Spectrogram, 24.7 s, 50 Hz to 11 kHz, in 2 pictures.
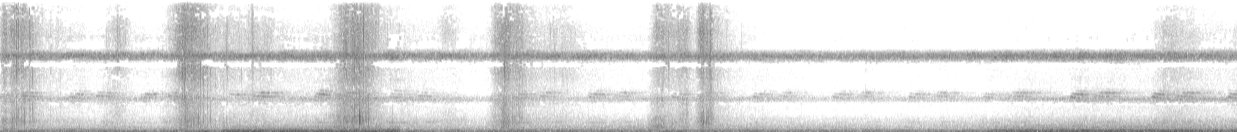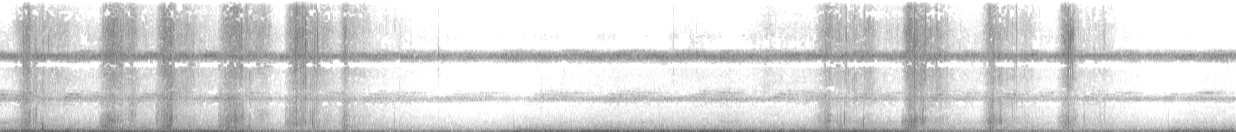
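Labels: Footsteps on grass. 0:00.0 - 0:07.5
Night insects sound repeatedly in the distance. 0:00.0 - 0:24.7
Footsteps on grass. 0:12.6 - 0:16.7
Footsteps walking on grass. 0:20.2 - 0:23.8

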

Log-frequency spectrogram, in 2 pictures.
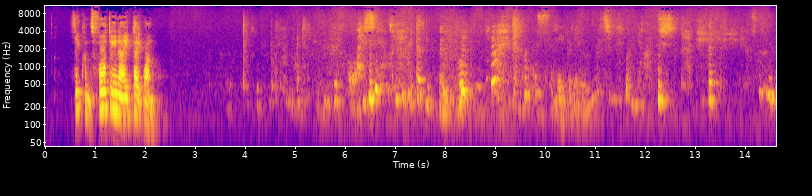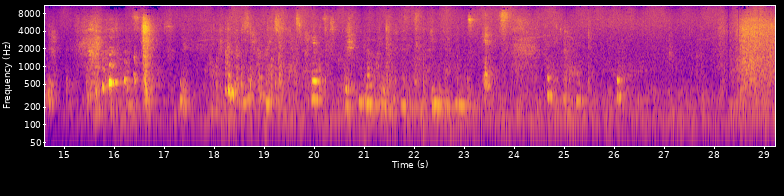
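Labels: An announcer is speaking. 0:00.3 - 0:02.5
A small group whispers and giggles. 0:05.5 - 0:29.2
Static noise. 0:28.4 - 0:29.2

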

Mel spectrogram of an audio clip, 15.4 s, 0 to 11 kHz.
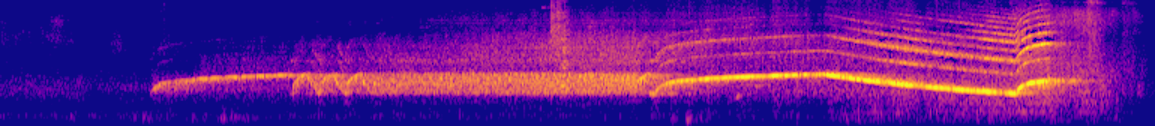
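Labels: A high-pitched siren wails and gradually increases in volume. 0:02.0 - 0:15.4

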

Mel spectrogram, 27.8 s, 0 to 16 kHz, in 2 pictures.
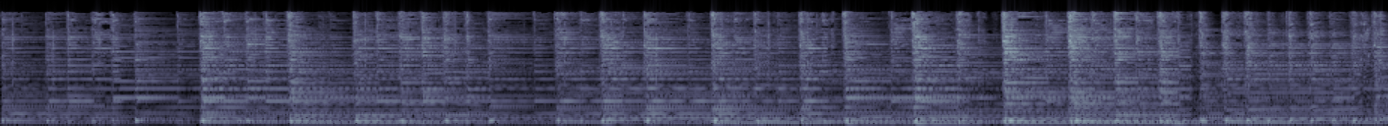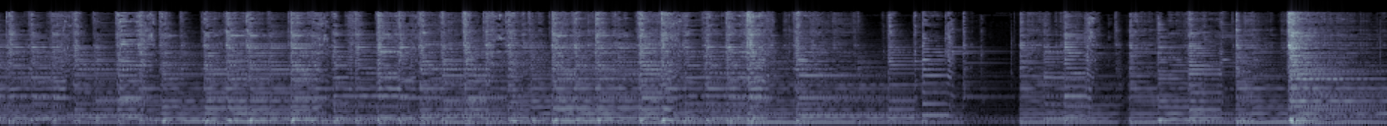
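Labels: A guitar plays melodically. 0:00.0 - 0:27.8

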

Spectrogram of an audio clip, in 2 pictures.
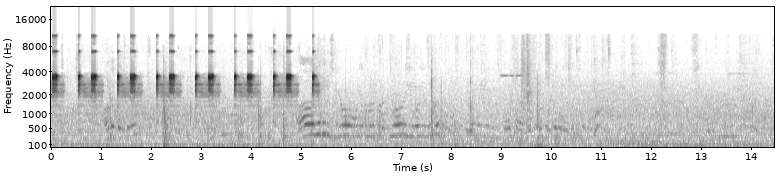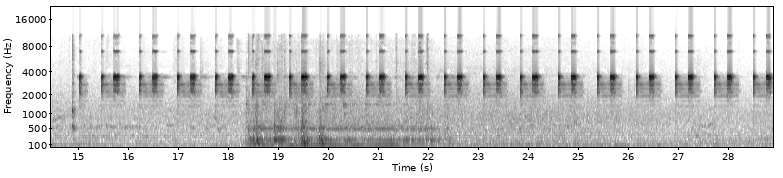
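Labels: An electronic beep or chirp sounds regularly in a 3/4 time signature. 0:00.0 - 0:05.5
An electronic beep or chirp sounds regularly in a 3/4 time signature. 0:14.9 - 0:28.9

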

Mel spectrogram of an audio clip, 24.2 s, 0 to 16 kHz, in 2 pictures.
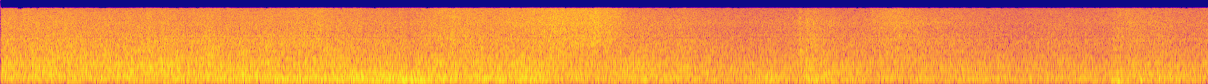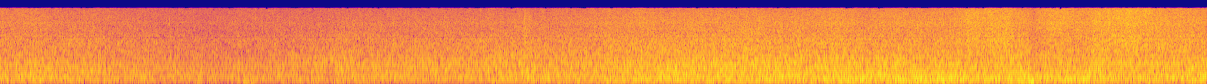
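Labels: Waves crash repeatedly at varying volumes. 0:00.0 - 0:24.2

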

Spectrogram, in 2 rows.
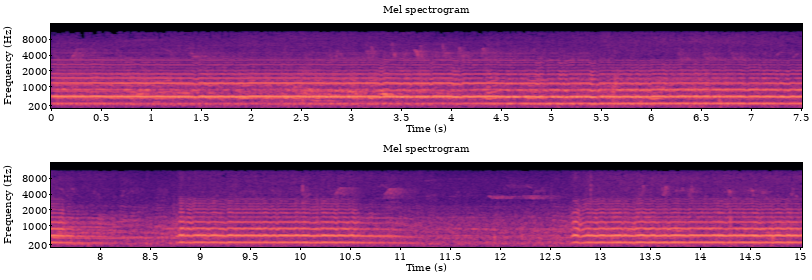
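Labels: Bees are buzzing. 0:00.0 - 0:07.8
Bees are buzzing. 0:08.7 - 0:10.9
Bees are buzzing. 0:12.6 - 0:15.0

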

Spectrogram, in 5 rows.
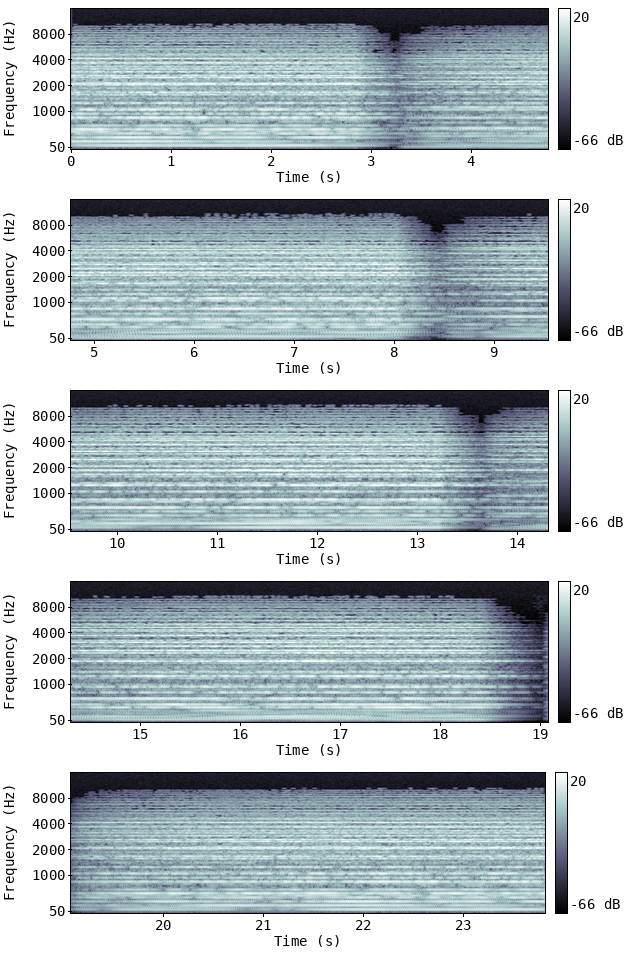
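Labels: A solo violin plays a slow, dramatic melody with a sad and tense cinematic feel. 0:00.0 - 0:23.8

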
